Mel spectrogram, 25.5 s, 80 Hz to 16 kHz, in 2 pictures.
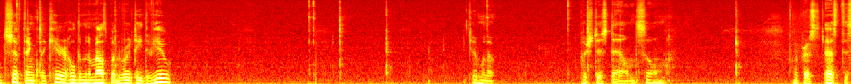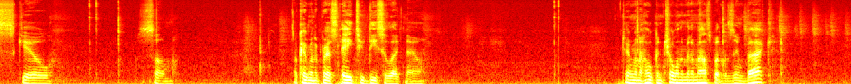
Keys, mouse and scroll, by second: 0.1 shift+click, 0.6 middle click, 1.7 middle click, 4.7 click, 4.8 click, 5.2 middle click, 5.9 middle click, 7.4 click, 8.6 click, 8.8 middle click, 11.1 middle click, 12.4 s, 14.1 click, 14.3 click, 14.6 middle click, 16.7 middle click, 17.8 a, 21.1 click, 21.2 click, 22.4 ctrl+middle click.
